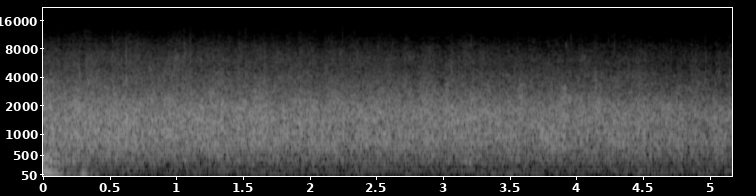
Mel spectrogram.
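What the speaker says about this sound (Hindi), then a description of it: "एक बार जोरदार जानदार तालियों के साथ अपनी भावनाओं को व्यक्त कीजिए" Sustained, dense applause from a large audience at an Indian Navy ceremony for INS Vikrant, steady and loud for several seconds with no talk.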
